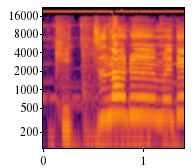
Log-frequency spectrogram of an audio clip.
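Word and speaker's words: 絆ルーム: はい、まずはですね、うん、キッズナルームで家族でニコニコを、絆をキッズナって読むとか面白いですね。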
